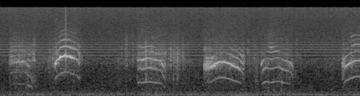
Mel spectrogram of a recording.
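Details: Singapura kittens with their small mother Mii. The kittens give a series of arched, high-pitched meows roughly every second, some louder and more strained than others, against a quiet indoor background.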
